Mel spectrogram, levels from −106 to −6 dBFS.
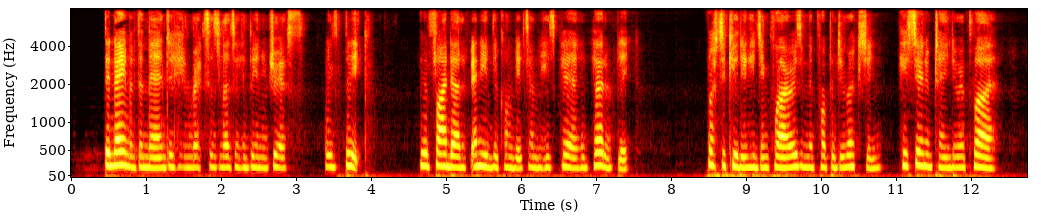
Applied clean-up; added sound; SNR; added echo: neural mask model DeepFilterNet 3.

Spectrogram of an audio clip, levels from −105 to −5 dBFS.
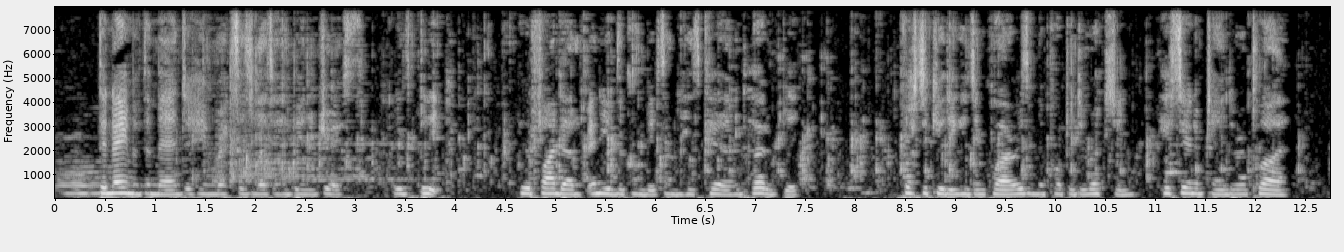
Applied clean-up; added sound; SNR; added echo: classical method Wiener filter.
